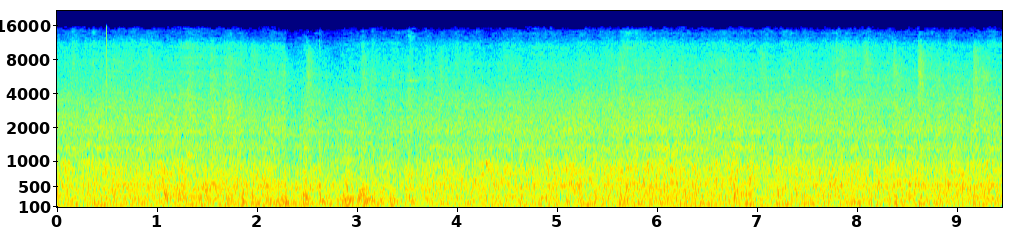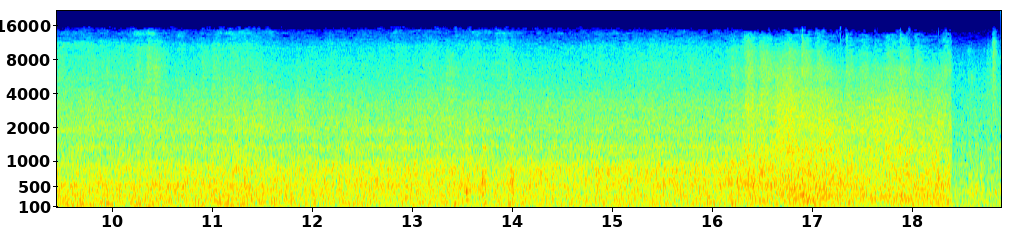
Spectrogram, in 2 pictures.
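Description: Steady rumble and rattle of a train running, heard from inside a passenger carriage. It grows a little louder near the end, then drops off sharply.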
